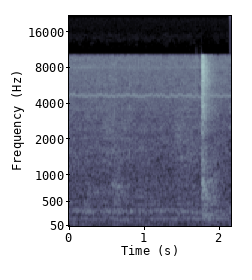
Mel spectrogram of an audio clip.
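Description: Steady faint background hum with a thin high whine, and one short sharp rustle or knock near the end, like the camera being handled.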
